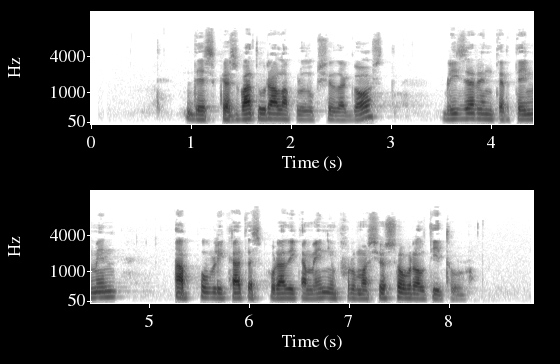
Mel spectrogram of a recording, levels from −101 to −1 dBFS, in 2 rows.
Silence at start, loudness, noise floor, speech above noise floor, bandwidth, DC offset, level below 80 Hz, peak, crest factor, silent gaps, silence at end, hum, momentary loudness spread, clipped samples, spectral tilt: 0.95 s; -28 LUFS; -78 dBFS; 51 dB; 8.8 kHz; under 0.1%; -74 dBFS; -4 dBFS; 24 dB; none; 0.7 s; none; 14 LU; under 0.1%; -7 dB/octave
